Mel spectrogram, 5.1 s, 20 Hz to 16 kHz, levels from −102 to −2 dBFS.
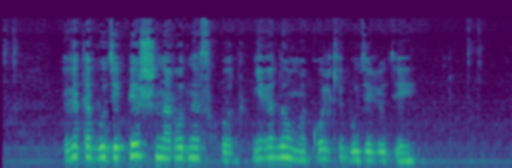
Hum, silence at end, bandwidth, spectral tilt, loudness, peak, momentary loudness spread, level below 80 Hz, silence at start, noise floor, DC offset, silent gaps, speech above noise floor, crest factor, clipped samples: none; 0.95 s; 11.5 kHz; -5 dB/octave; -35 LUFS; -18 dBFS; 12 LU; -66 dBFS; 0.65 s; -66 dBFS; under 0.1%; none; 31 dB; 18 dB; under 0.1%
